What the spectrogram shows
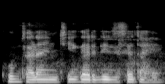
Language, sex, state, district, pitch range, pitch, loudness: Marathi, male, Maharashtra, Sindhudurg, 110-115 Hz, 115 Hz, -15 LUFS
